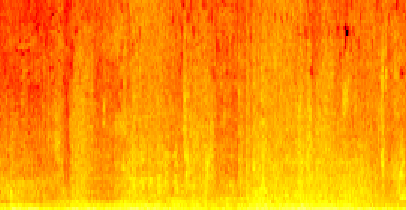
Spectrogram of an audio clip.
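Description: Sword strikes clash and thud against a creature.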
